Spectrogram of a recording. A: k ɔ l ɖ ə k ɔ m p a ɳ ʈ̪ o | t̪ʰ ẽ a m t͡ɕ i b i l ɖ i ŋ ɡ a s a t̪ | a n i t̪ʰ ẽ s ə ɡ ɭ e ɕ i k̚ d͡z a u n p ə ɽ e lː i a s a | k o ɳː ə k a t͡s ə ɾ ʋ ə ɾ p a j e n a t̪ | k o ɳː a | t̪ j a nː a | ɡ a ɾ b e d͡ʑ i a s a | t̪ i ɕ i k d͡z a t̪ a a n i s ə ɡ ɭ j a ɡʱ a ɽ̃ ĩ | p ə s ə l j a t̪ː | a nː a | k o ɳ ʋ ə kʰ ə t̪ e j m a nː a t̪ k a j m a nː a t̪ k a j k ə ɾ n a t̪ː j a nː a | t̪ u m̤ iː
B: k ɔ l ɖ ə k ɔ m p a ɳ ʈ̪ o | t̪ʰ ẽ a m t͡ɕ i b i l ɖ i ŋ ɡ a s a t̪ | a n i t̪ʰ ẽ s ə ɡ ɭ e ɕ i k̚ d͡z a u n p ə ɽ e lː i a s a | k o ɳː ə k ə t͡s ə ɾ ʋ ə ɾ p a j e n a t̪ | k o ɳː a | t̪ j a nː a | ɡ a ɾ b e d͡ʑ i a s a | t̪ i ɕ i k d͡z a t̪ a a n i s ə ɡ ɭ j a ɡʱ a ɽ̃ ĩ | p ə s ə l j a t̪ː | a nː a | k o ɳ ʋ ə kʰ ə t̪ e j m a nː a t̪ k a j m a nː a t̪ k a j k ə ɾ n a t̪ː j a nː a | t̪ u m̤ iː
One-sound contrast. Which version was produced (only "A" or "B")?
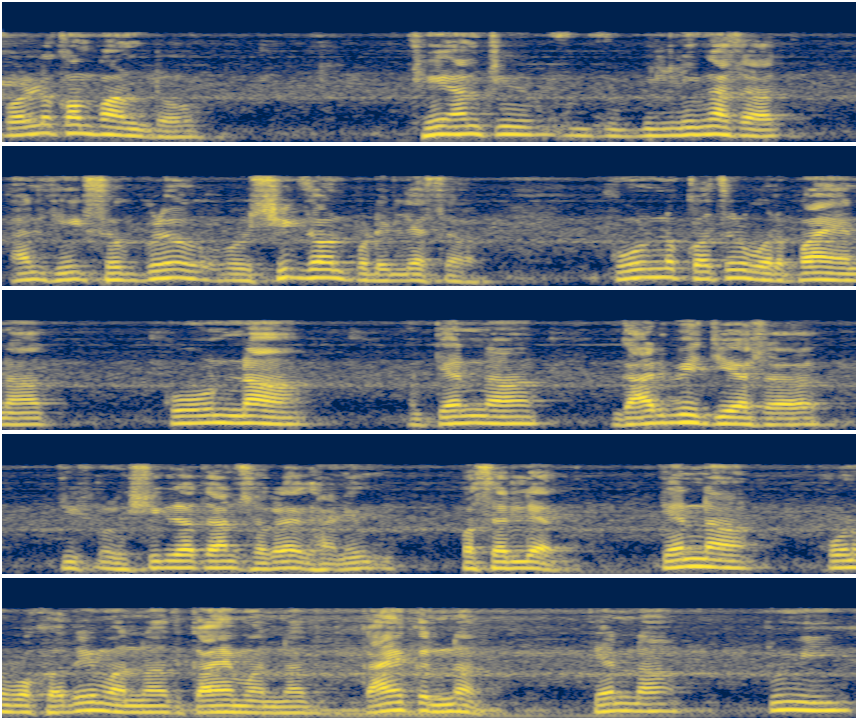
B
